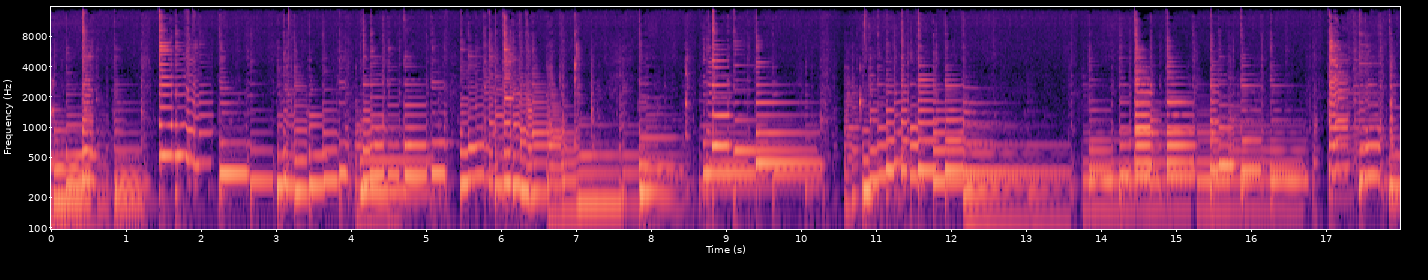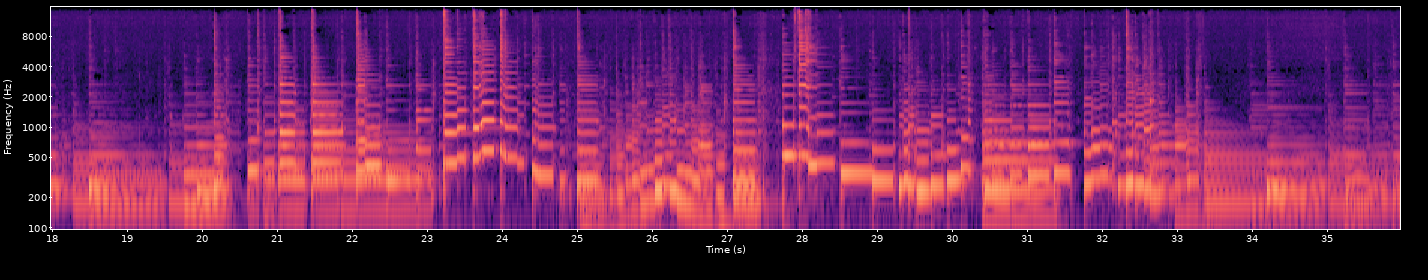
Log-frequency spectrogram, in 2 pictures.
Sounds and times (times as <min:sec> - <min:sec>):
Acoustic guitar: 0:00.0 - 0:35.9
Strum: 0:00.0 - 0:35.9.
